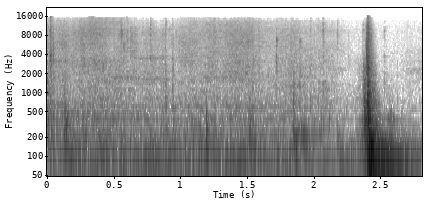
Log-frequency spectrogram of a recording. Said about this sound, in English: gets out of the car.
